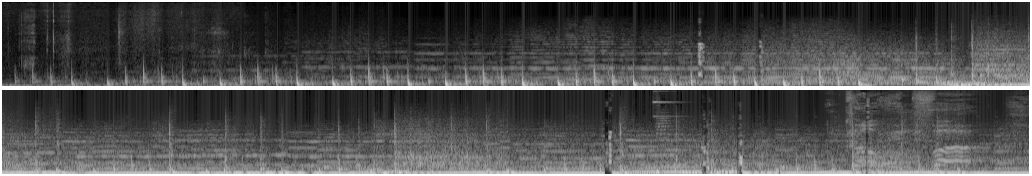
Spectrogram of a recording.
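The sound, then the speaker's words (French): A pop song plays with steady rhythmic notes over a pulsing beat. About halfway through, a heavy, booming bass kicks in and the track swells fuller and louder. “Et en parlant de découvrir, on va découvrir ces chansons justement à l'instant.”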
